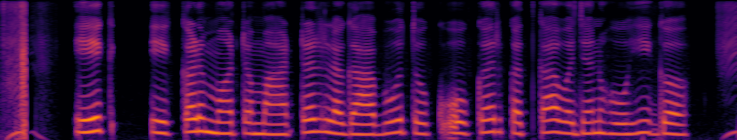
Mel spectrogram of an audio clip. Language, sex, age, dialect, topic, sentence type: Chhattisgarhi, female, 18-24, Northern/Bhandar, agriculture, question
